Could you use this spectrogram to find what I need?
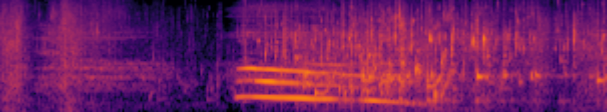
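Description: Water pouring and splashing as someone's back is rinsed in a bath. After a quiet first second it starts suddenly and continues as an uneven, bright trickle.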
